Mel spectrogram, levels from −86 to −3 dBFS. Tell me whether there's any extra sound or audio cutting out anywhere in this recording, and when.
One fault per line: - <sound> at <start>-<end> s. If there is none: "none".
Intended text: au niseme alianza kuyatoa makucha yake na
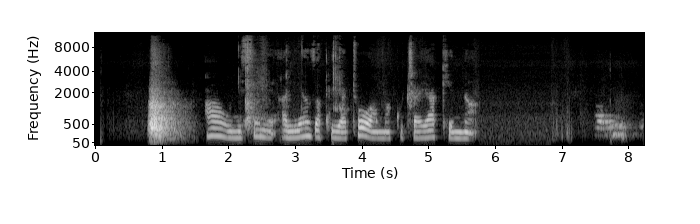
none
